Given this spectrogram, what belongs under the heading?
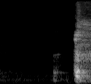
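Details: Single abrupt cough from a child, preceded by a faint throat sound and cut off at the end; coughing attributed to allergy season.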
